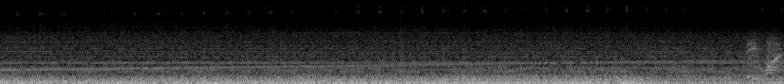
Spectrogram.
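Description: A Zibo Boeing 737-800 in X-Plane 11 makes its takeoff roll out of Barcelona, with a steady, loud jet engine roar and a faint whine that rises slowly. A voice speaks over the noise.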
